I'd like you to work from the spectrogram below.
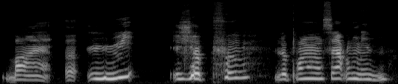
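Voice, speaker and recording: A woman's voice: high voice, takes it slowly, no room sound. A woman chatting casually in a vlog as she reviews fan profiles, hesitating often with filler sounds and restarts.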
